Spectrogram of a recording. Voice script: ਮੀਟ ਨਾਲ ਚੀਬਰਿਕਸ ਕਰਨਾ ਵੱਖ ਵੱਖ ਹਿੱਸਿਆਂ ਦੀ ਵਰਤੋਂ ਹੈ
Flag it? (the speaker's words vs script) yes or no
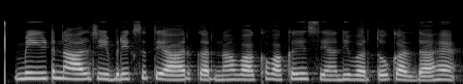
yes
